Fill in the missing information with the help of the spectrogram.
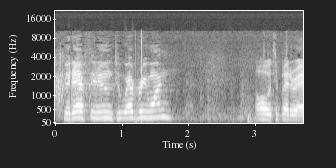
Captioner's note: applause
